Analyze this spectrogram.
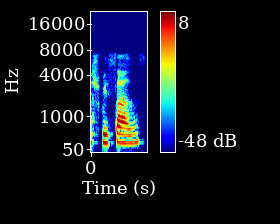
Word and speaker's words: jouissance: El goce, lo que nosotros llamamos el goce tradicional nuestro, por decirlo de alguna manera, ellos lo llaman jouissance, que se escribe J-O-U-I-S-S-A-N-C-E, jouissance.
